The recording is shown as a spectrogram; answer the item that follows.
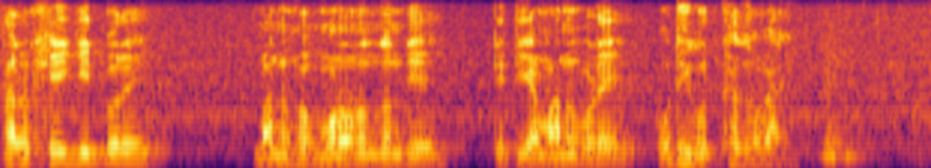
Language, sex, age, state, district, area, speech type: Assamese, male, 60+, Assam, Goalpara, urban, spontaneous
